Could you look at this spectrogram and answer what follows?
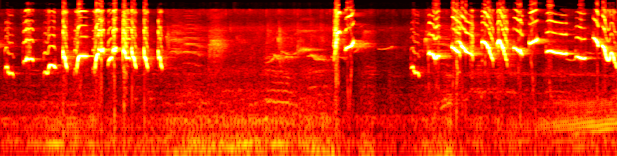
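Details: Oriental magpie-robin, a caged songbird kept as a lure for other magpie-robins, singing a rich, varied run of sharp whistles and trills, in two bursts separated by a quiet pause of about three seconds.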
